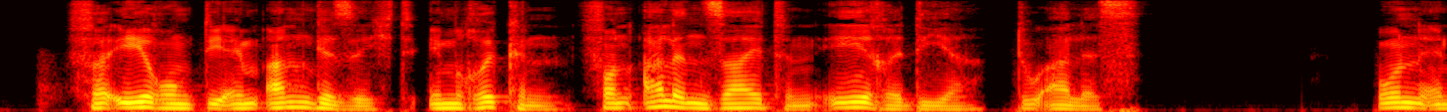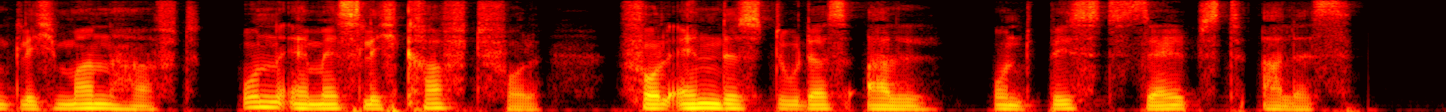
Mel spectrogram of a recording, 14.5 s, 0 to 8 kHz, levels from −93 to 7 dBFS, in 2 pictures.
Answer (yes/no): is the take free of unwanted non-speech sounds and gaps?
yes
